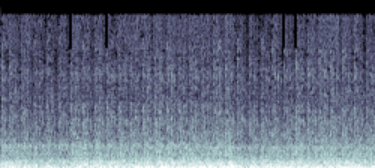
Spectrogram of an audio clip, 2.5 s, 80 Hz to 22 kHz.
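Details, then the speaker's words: Square-body Ford Ranger engine with new heads, after the distributor was readjusted: a steady, even low idle with a smooth firing rhythm and no knocks, said to be the nicest it has idled since 1987. Normal idle. "Yeah, that's good. So I don't think this thing has idled that nice since 1987."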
